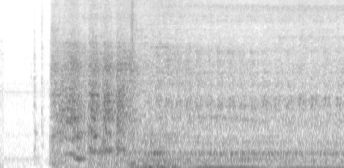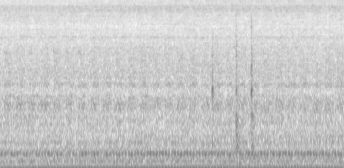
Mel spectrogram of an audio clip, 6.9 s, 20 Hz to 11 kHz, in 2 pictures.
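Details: 2015 Volkswagen Polo Sedan, CFNA engine, cold start at 0 °C air temperature: the engine catches, flares briefly, then settles to a cold idle with a light, irregular ticking knock; cold-start knock, cause unknown.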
